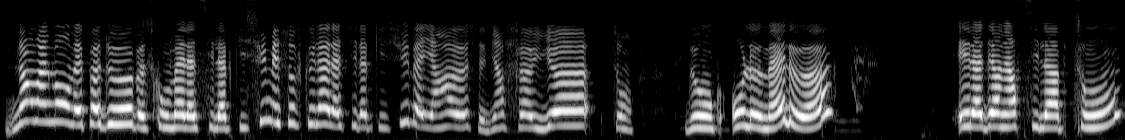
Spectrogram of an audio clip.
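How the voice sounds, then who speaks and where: A woman's voice: sits high, normal speed, no echo, narrow, tinny audio. A woman teacher giving a spelling dictation lesson to children on camera, patiently spelling words out letter by letter. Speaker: primary school teacher.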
